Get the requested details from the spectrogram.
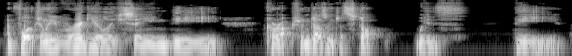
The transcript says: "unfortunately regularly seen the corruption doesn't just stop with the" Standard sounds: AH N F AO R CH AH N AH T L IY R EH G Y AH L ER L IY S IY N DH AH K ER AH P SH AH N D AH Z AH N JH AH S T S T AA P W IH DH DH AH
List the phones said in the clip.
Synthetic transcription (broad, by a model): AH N F AO R CH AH N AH T L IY R EH G Y L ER L IY S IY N DH AH K ER AH P SH AH N D AH Z AH N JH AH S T S T AA P W IH DH DH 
